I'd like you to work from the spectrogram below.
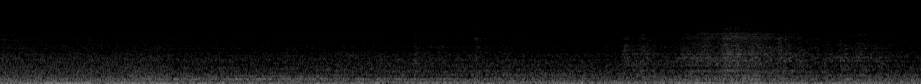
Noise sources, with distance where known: background noise

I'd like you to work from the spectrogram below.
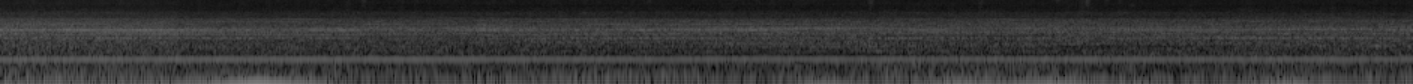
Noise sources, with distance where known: car horn, far

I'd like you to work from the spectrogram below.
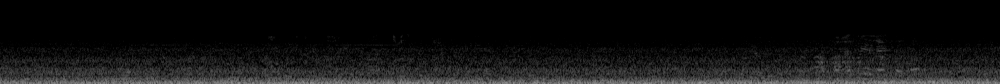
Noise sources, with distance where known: person or small group talking, far

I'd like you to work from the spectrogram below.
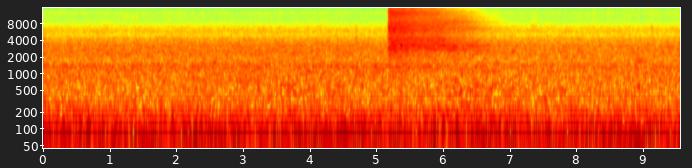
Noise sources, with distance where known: large-sounding engine, near

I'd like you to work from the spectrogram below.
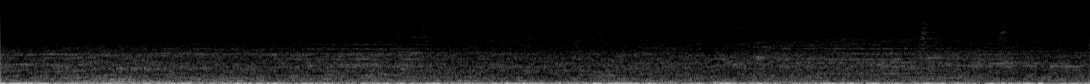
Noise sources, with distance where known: car horn, far

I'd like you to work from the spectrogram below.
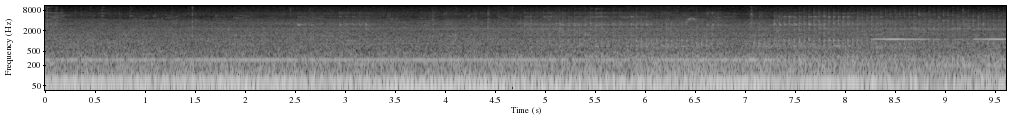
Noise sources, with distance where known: engine of unclear size; jackhammer, far; unidentified alert signal

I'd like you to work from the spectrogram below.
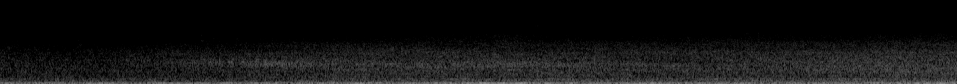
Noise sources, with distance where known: background noise

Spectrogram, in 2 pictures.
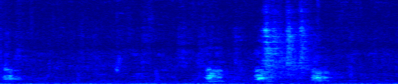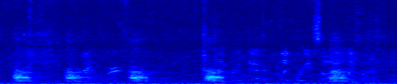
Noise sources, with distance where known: person or small group talking, near; dog barking or whining, far

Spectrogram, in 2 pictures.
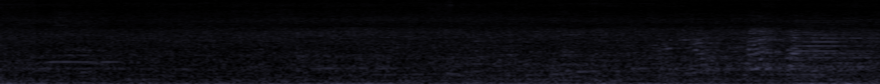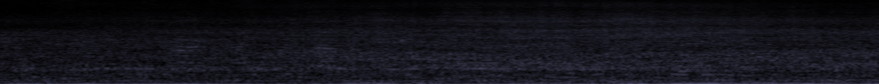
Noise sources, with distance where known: car horn, far

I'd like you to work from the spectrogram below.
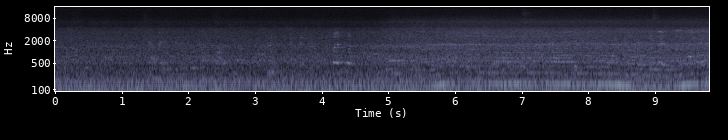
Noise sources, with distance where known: unidentified powered saw, far; person or small group talking, far

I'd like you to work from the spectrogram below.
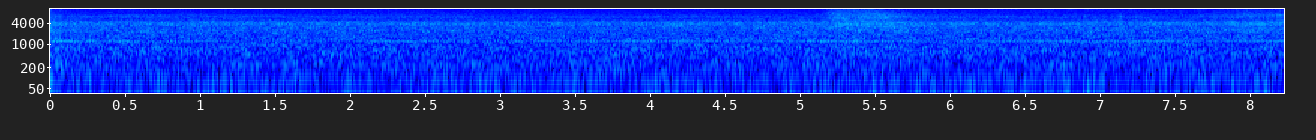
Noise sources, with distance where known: large-sounding engine

